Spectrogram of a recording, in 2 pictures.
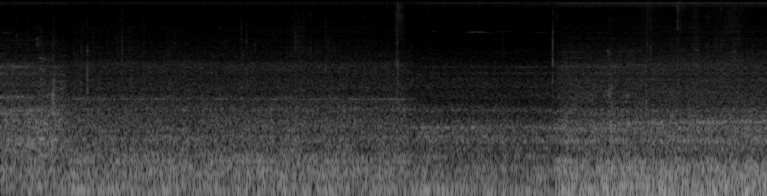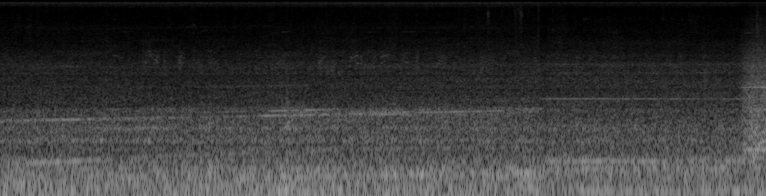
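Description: A passenger train in Australia travels at speed, giving a steady, moderately loud rumble and wheel-on-rail roar that swells partway through and holds, with faint high whistling along the way.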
